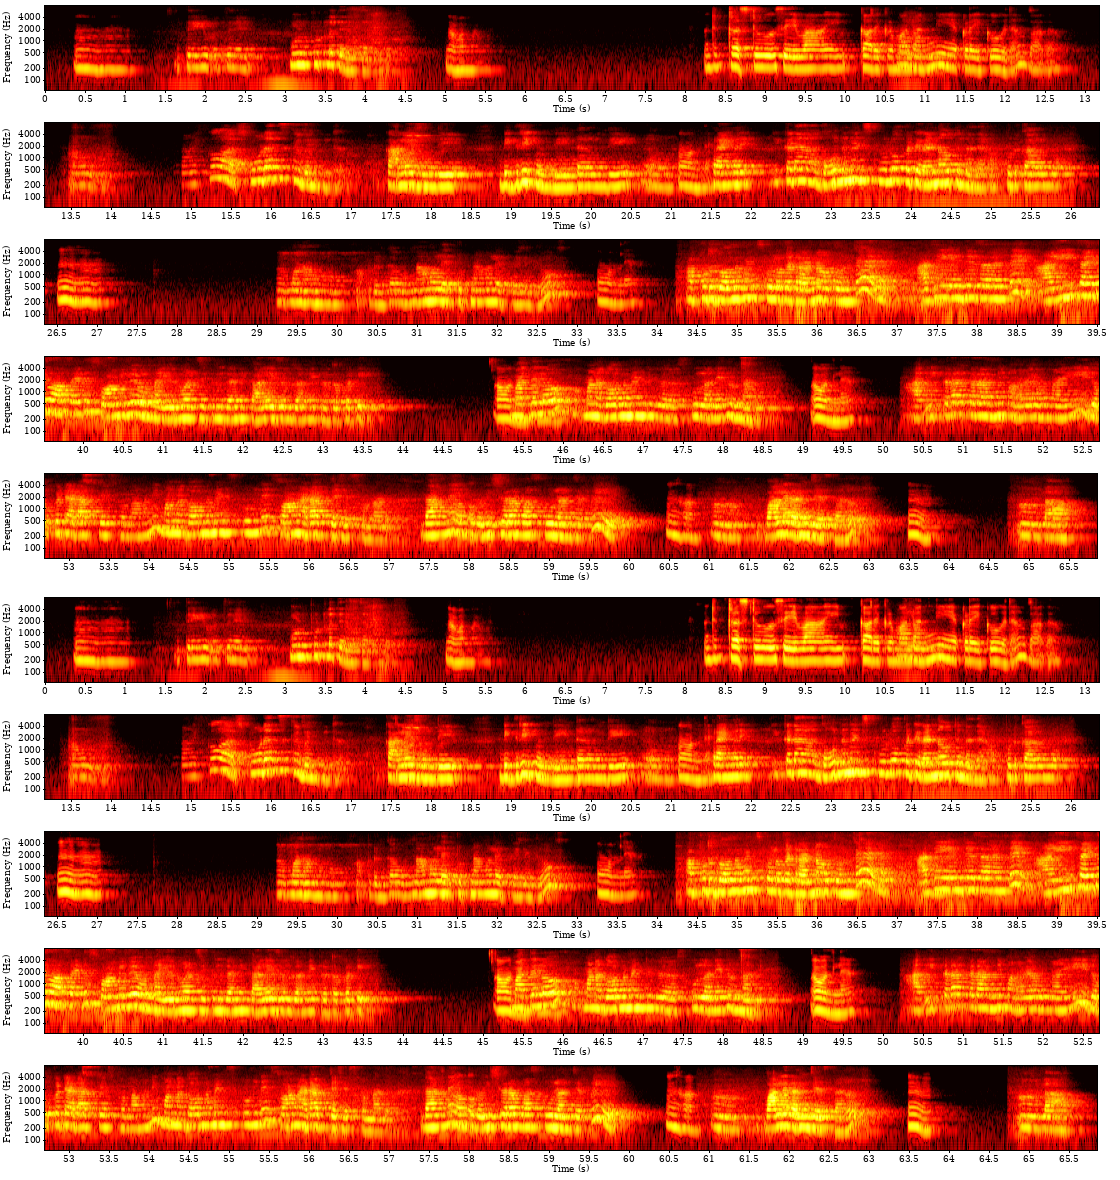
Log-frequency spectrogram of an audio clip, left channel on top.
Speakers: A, on the right; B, on the right.
A: హు హు
B: <unintelligible> మూడు పూట్ల తినచ్చు అక్కడే
A: అవునా అంటే ట్రస్ట్ సేవ ఈ కార్యక్రమాలు
B: అవునవును
A: అన్ని అక్కడ ఎక్కువ ద బాగ
B: అవును ఎక్కువ స్టూడెంట్స్ కి బెనిఫిట్ కాలేజ్
A: అవునవును
B: ఉంది డిగ్రీకి ఉంది ఇంటర్ ఉంది ఆ,
A: అవున్లే
B: ప్రైమరీ ఇక్కడ గవర్నమెంట్ స్కూలు ఒకటి రన్ అవుతున్నది అప్పుడు కాలంలో
A: హు హు
B: మనము అప్పుడు ఇంకా ఉనామలే పూట్నమో లే తెలిదు
A: అవున్లె
B: అప్పుడు గవర్నమెంట్ స్కూల్ ఒకటి రన్ అవుతుంటే అది ఏం చేశారంటే అయి సైడు ఆ సైడ్ స్వామివే ఉన్నాయి యూనివర్సిటీలు గాని కాలేజ్ లు గాని ప్రతి ఒక్కటి
A: అవును.
B: మధ్యలో
A: హ్మ్.
B: మన గవర్నమెంట్ స్కూల్ అనేది ఉన్నది
A: అవునులే
B: అది ఇక్కడ అక్కడ అన్ని మనవే ఉన్నాయి ఇది ఒక్కటి అడాప్ట్ చేసుకుందామని మన గవర్నమెంట్స్ స్కూల్ని స్వామి అడాప్ట్ చేసేసుకున్నాడు దాన్నే
A: ఓహ్!
B: ఇప్పుడు ఈశ్వరమ్మ స్కూల్ అని చెప్పి
A: హా
B: ఆ, వాళ్ళే రన్ చేస్తారు
A: హు
B: అలా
